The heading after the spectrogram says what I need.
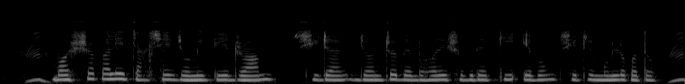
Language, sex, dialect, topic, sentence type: Bengali, female, Rajbangshi, agriculture, question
